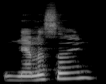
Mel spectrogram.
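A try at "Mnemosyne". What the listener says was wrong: Nemesine. You gotta pronounce the E at the end too.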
